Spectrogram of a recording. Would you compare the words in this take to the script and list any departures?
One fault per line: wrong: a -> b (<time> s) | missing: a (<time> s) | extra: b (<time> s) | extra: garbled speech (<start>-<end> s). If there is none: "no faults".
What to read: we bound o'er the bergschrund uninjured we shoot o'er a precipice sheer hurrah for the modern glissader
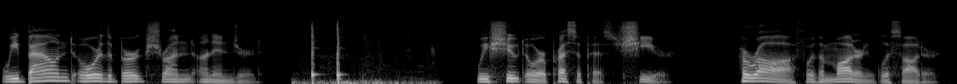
no faults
